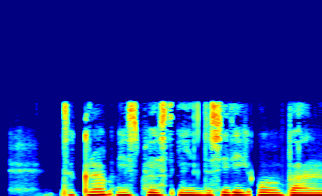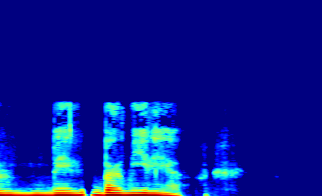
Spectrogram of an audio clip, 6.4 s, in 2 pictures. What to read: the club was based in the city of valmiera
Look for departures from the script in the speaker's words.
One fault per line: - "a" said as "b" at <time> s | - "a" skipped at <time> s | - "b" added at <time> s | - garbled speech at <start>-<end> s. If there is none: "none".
- "was" said as "is" at 1.1 s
